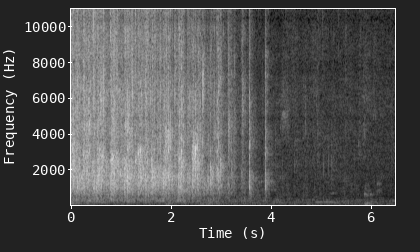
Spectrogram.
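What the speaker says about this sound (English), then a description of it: "Please give him a big round of applause, ladies and gentlemen." A crowd at a quincentennial commemoration applauds the Spanish ambassador after his introduction, loud and dense at first, then thinning to a few scattered claps as it fades out, with faint murmuring left in the room.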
